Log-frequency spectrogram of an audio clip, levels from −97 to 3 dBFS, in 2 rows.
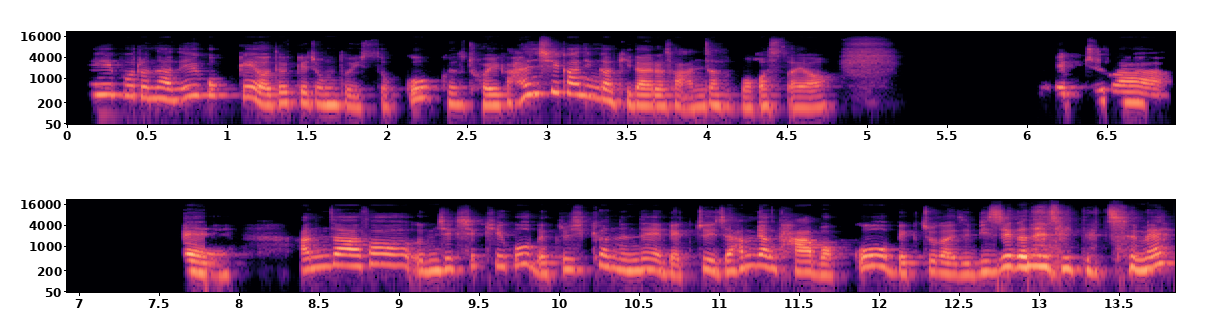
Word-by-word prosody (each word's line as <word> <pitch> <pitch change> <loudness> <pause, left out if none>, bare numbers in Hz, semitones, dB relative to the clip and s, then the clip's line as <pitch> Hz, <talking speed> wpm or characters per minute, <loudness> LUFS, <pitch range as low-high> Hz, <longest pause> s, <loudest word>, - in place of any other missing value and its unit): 테이블은 325 -5 -2
한 250 -1 +1
7 330 +2 -4
개 295 - 0
8 200 +2 +1
개 200 - -4
정도 180 -3 -3
있었고, 170 - -6
그래서 185 -5 -7
저희가 175 -1 -1
1 340 - 0
시간인가 360 - +1
기다려서 170 -3 -1
앉아서 160 +3 -5
먹었어요. 150 0 -5 1.3
맥주가 190 0 -2 0.8
네 160 -6 +3 0.4
앉아서 285 +4 +4
음식 205 +3 -1
시키고 275 +4 -4
맥주 170 +6 -4
시켰는데 220 -3 -2
맥주 155 +5 -4
이제 200 -1 0
1 245 +6 -2
병 280 -3 +3
다 190 -5 +4
먹고 160 - 0
맥주가 170 +1 -2
이제 165 0 -4
미지근해질 255 +6 +5
때쯤에 225 - +1
210 Hz, 310 characters per minute, -24 LUFS, 175-275 Hz, 1.3 s, 미지근해질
